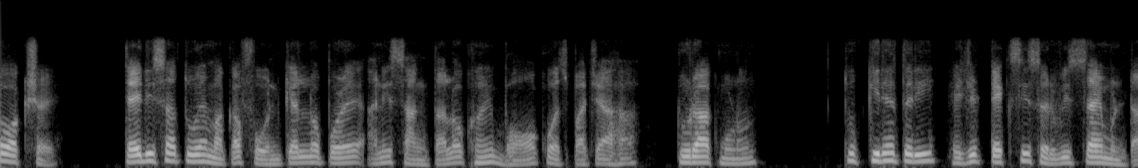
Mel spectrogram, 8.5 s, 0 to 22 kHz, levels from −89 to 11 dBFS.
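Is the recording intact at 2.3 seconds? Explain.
No. At 2.3 seconds the speech carries the same damage heard across the whole clip, most likely Opus compression in its speech (SILK) mode. The sound is muffled and hoarse, with nothing above about 8.5 kHz, which points to a low rate near 16 kbps. SILK models the voice rather than coding every band, so the damage is dull and rough rather than the swirling, watery holes of MP3, and unlike a plain low-pass filter it roughens the voice itself.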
